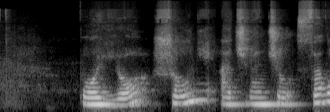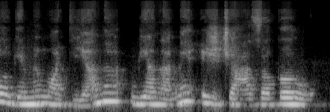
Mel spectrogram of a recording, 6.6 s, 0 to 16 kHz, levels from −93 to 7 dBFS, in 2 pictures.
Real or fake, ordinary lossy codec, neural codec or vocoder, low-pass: fake; Opus, 16 kbps; codec, 44.1 kHz, 7.8 kbps, Pupu-Codec; 14.4 kHz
